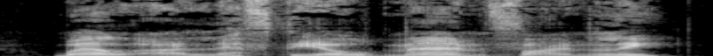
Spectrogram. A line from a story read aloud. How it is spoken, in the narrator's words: Stan explained cheerfully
